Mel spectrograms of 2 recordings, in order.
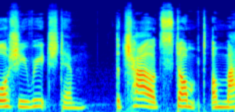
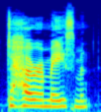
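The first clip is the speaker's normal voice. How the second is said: usual speaking voice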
